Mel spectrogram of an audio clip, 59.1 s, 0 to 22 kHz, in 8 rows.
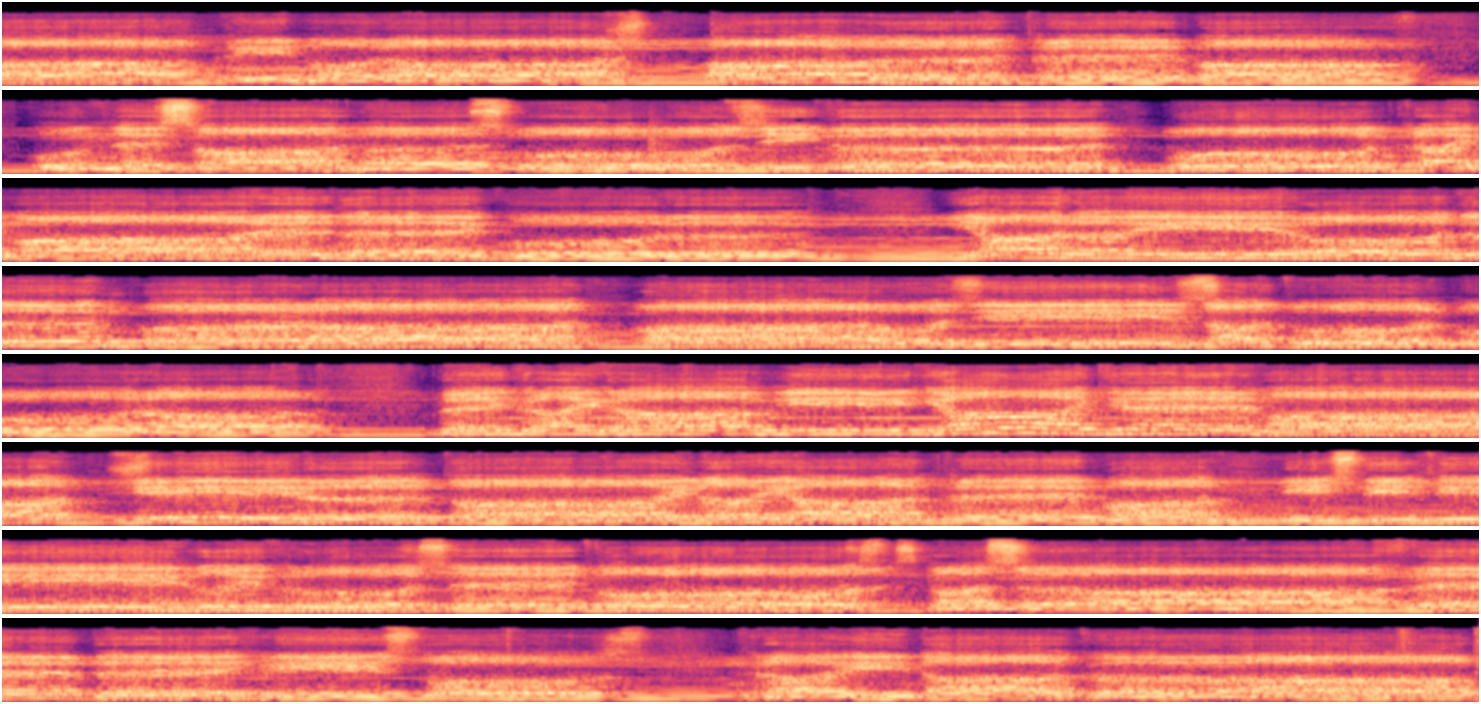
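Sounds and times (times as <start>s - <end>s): men's choir singing a cappella: 0.0s - 59.0s.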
